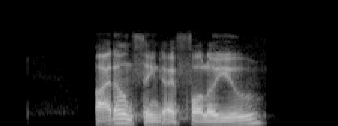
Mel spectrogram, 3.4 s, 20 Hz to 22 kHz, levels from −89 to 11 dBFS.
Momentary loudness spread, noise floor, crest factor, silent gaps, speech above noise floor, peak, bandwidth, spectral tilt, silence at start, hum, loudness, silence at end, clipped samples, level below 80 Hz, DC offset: 8 LU; -86 dBFS; 18 dB; none; 70 dB; 0 dBFS; 7.4 kHz; -6.5 dB/octave; 0.95 s; none; -17 LUFS; 0.75 s; under 0.1%; -60 dBFS; under 0.1%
